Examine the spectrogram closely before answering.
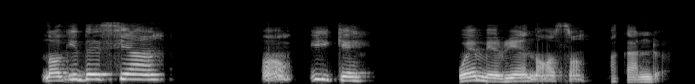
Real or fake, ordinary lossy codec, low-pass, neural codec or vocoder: real; none; 7.2 kHz; none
